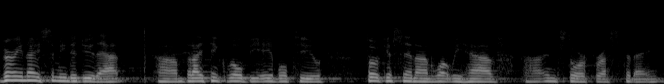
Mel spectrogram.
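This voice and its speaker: A man talks at a fairly quick pace with fairly even intonation. His voice is somewhat breathy. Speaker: pastor. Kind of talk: sermon. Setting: church.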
